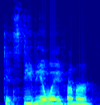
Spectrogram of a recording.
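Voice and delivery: loud, high-pitched command; urgent order. A narrator's reading. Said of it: "Judith ordered quickly".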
